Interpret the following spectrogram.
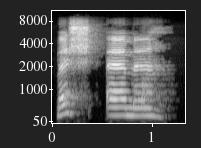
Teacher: Tak marbutoh dibaca ha sukun saat berwakof.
